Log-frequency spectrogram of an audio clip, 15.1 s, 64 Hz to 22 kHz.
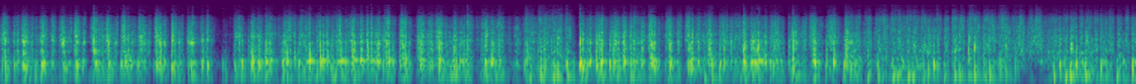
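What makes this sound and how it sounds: Fingertips rapidly scratch and tap the label of a white plastic CeraVe lotion pump bottle held upside down. The result is a dense, continuous stream of dry, crackling scratches and quick plastic taps, with a mid-range body around 300 Hz, briefly pausing near 3 seconds and thinning out around 13.5 seconds.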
